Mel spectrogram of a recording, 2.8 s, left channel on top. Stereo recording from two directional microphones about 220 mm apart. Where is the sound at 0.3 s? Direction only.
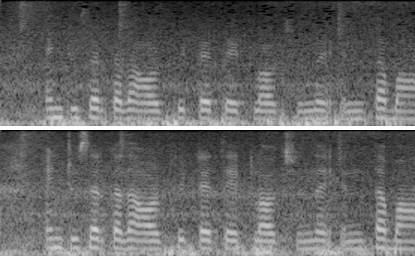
30° right (ahead or behind).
